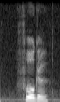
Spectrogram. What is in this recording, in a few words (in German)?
"vogel", German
